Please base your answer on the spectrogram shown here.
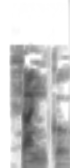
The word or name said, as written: zanco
